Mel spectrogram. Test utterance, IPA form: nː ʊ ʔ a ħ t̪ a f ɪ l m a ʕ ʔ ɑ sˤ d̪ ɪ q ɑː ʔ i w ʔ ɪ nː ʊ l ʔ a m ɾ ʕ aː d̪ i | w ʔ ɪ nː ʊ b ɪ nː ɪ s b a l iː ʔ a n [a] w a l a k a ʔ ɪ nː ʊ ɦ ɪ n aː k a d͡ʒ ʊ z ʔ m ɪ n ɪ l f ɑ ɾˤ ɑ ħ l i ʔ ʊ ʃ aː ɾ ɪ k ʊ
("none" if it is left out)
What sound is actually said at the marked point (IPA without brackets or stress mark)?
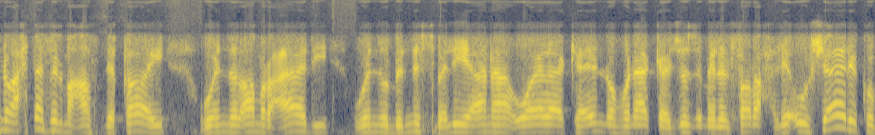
a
